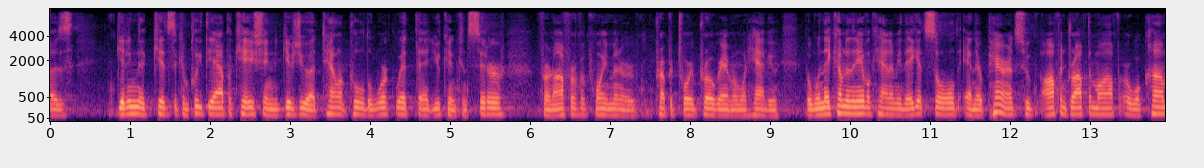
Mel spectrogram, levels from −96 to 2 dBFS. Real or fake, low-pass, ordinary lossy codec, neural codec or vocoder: real; 7.2 kHz; Opus, 64 kbps; none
